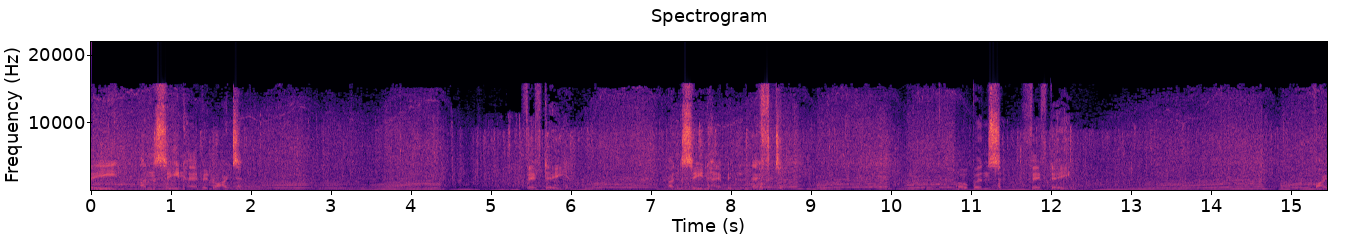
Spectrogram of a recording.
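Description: A rally car engine revs hard, rising and dropping in pitch with gear changes.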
